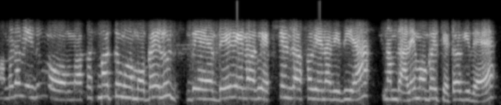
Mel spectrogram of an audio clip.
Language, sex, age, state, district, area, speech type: Kannada, female, 30-45, Karnataka, Chamarajanagar, rural, conversation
